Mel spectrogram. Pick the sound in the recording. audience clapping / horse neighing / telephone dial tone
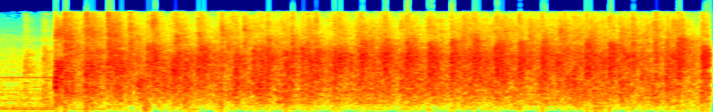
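audience clapping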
